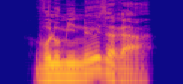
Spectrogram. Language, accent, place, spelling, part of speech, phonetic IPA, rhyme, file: German, Germany, Berlin, voluminöserer, adjective, [volumiˈnøːzəʁɐ], -øːzəʁɐ, De-voluminöserer.ogg
- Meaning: inflection of voluminös: 1. strong/mixed nominative masculine singular comparative degree 2. strong genitive/dative feminine singular comparative degree 3. strong genitive plural comparative degree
